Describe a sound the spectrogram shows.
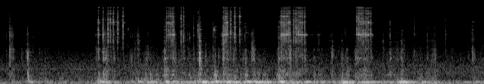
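A ratchet wrench clicks as it turns a bolt.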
